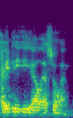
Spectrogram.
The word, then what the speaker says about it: Adelson: Actually, it's spelled right. I said it wrong. Adelson.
